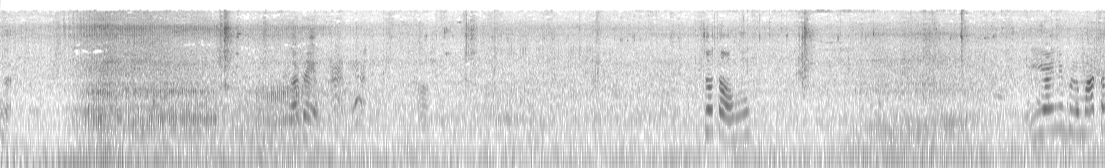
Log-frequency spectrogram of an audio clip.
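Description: Scooters pass close by with buzzing engines.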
